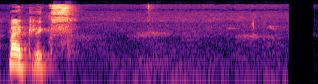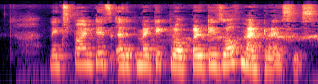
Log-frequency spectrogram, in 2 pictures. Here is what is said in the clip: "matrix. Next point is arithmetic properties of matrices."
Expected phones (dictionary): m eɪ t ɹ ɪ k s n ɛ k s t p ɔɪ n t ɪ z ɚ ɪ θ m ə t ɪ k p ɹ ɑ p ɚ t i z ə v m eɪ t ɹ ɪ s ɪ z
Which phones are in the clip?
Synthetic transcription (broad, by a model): m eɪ t ɹ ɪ k s n ɛ k s t p ɔɪ n t ɪ z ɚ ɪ t m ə t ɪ k p ɹ ɑ p ɚ t i z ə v m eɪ t ɹ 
